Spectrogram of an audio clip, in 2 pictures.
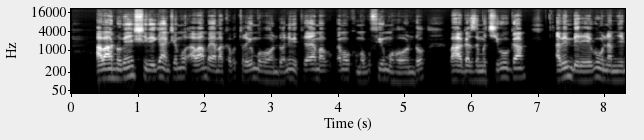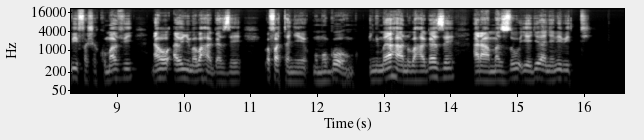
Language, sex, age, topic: Kinyarwanda, female, 50+, government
